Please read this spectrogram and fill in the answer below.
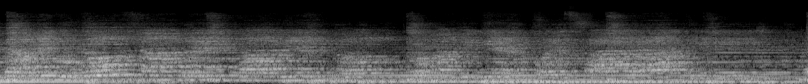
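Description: A mixed group of men's and women's voices singing a Christian song in harmony through microphones, over a steady low accompaniment.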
